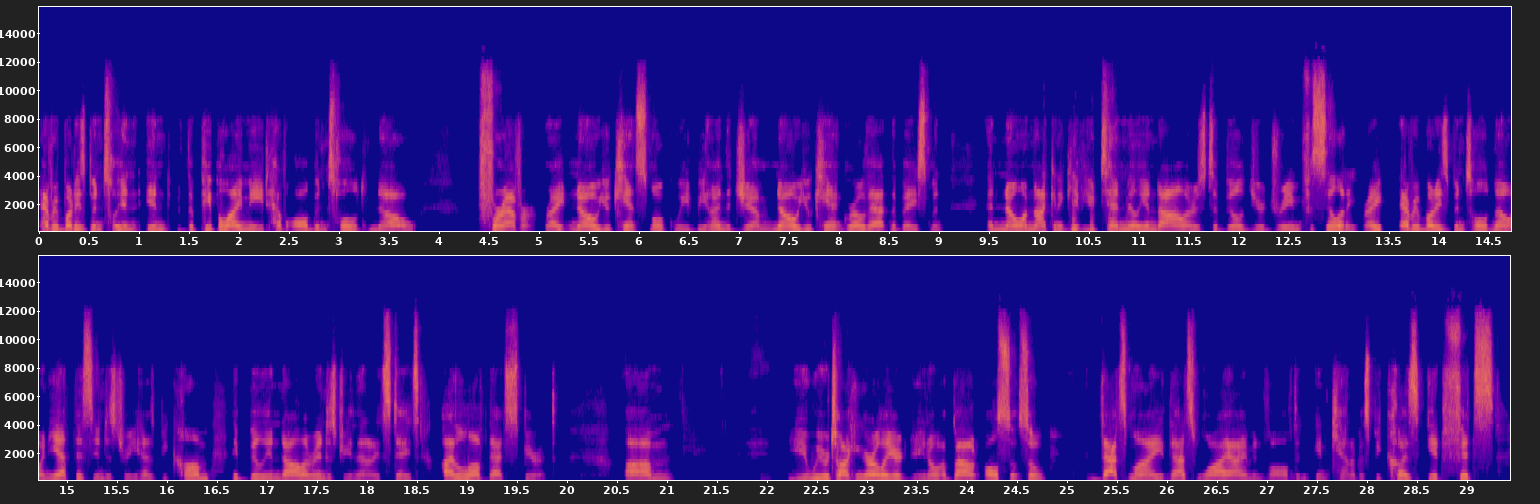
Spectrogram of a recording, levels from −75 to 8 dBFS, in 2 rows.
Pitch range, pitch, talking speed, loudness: 130-160 Hz, 145 Hz, 190 wpm, -26 LUFS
